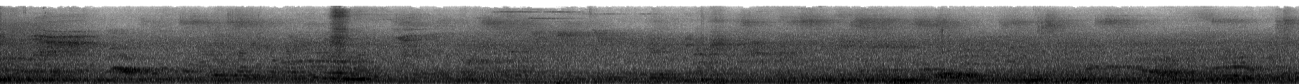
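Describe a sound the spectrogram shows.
People murmur quietly in a large echoing hall.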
